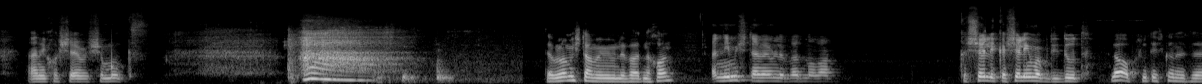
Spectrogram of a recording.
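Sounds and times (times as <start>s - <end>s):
person sighing: 2.6s - 4.4s.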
